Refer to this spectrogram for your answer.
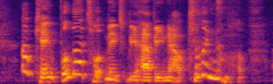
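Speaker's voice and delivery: high, fast, genuinely happy voice. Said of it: "she makes it sound like she's genuinely like".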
